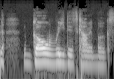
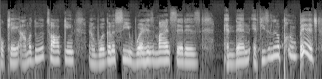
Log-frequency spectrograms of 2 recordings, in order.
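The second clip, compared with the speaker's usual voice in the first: pumped-up big brother plotting a takeover, higher and brash; cocky brother; 6 semitones higher than usual. Retold or imitated. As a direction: hype up your little bro, swaggering. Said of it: "Goldar's brother's all like".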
